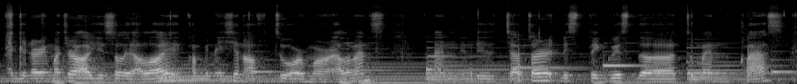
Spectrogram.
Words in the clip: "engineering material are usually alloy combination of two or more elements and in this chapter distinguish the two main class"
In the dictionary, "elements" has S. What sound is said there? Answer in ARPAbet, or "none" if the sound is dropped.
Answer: S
